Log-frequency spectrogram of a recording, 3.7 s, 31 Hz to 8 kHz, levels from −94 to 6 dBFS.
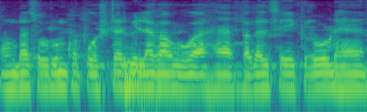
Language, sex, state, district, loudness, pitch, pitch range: Hindi, male, Jharkhand, Jamtara, -16 LUFS, 105 Hz, 100-110 Hz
